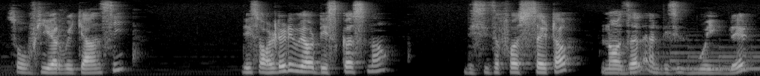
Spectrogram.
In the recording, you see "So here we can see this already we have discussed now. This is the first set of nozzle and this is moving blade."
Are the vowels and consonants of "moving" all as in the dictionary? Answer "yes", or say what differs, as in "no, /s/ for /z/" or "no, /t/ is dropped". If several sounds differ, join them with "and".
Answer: no, /v/ is dropped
